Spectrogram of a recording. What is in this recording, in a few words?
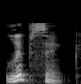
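"lip-sync", British English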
